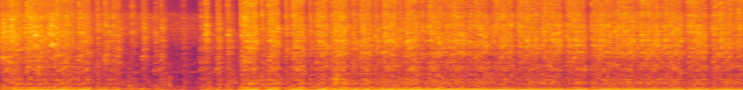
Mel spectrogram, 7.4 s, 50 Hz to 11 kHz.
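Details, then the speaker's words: 1991 Mustang GT V8 after injector rebuild, mid pipe not fully bolted up: loud, deep lope, stumbles early then holds a lumpy idle; owner suspects it needs more ignition advance, exhaust leak at header flange. "hey gotcha say no no come on now i think she needs some more advance"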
